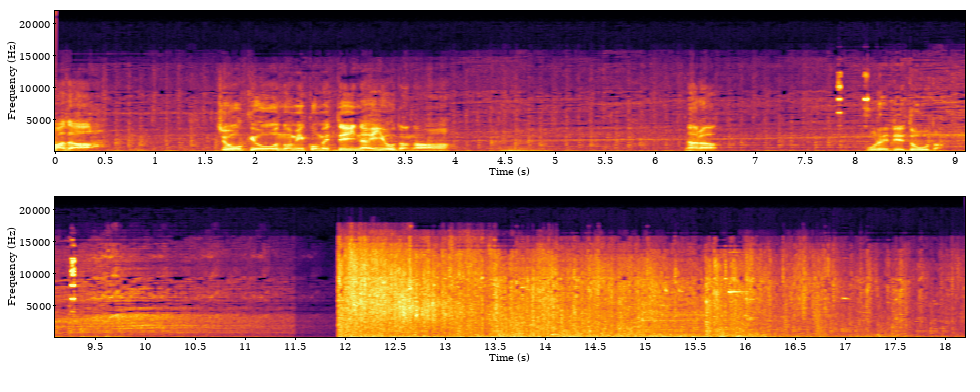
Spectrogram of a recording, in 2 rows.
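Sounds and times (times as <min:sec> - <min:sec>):
speech: 0:00.0 - 0:00.6, 0:01.6 - 0:04.7, 0:06.3 - 0:06.8, 0:08.1 - 0:09.0
explosion: 0:12.0 - 0:17.7.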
